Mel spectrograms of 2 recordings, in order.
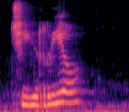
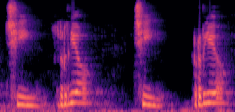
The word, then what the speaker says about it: chirrió: El cerdo chirrió. Aqui, ó, chirrió, tá? Não tem que ser chirrió. Chirrió, tá? O brasileiro costuma juntar essas 2 sílabas, mas elas é uma só.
